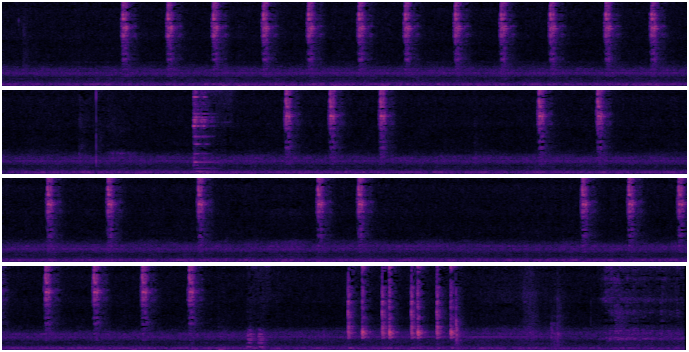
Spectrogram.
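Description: Roulette gaming machine's touchscreen giving a short, sharp click as each chip is placed on the betting layout, about two clicks a second in runs, over a steady low hum from the machine. A quicker cluster of clicks comes near the end.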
